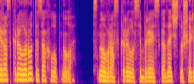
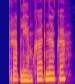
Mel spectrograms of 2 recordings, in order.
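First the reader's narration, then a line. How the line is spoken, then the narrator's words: Whispered. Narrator (Russian): прошептала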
